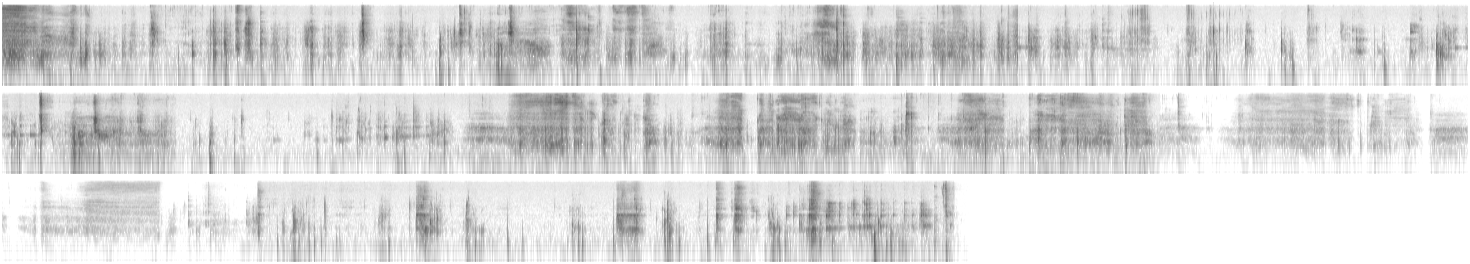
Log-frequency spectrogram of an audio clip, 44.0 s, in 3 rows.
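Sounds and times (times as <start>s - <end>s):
biting and chewing sausage: 0.0s - 29.0s, 30.8s - 38.9s
drinking sounds: 12.4s - 27.7s.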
